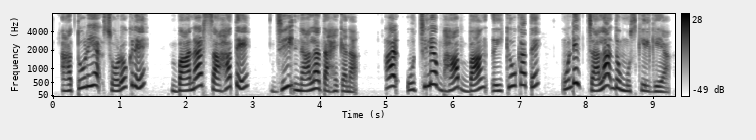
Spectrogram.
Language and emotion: Santali, disgusted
